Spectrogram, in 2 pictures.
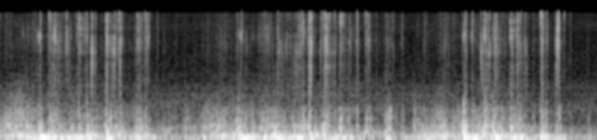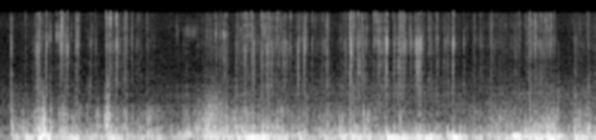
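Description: An amethyst chip bracelet on gold wire is held against the microphone while long nails tap and scratch the purple stone chips. The result is a dense, continuous patter of small clicks and rattles over a heavy low rumble, with brief quieter dips near the five- and seven-and-a-half-second marks.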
